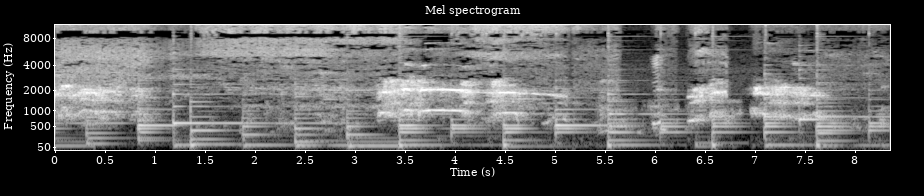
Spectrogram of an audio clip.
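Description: A rooster crowing, with one long crow about three seconds in, over background music carrying a simple stepping melody.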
